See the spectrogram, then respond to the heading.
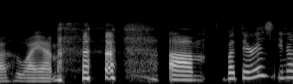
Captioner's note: laughs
